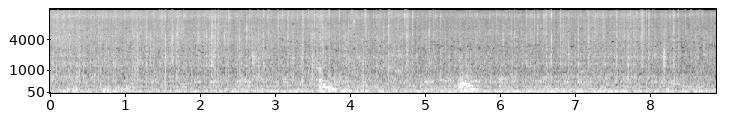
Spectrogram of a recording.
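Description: Spice paste, sliced onions and green chillies sizzling and crackling in hot mustard oil in a steel pan as a steel spatula stirs them: the masala being fried until its raw smell cooks off.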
